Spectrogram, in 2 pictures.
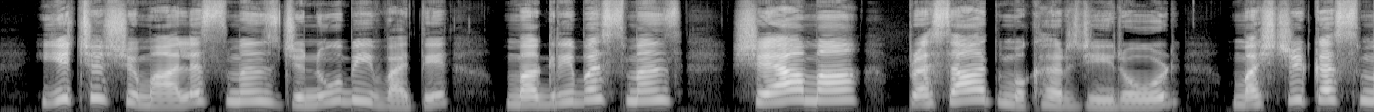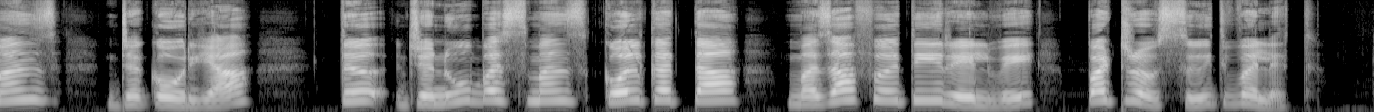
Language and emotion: Kashmiri, neutral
